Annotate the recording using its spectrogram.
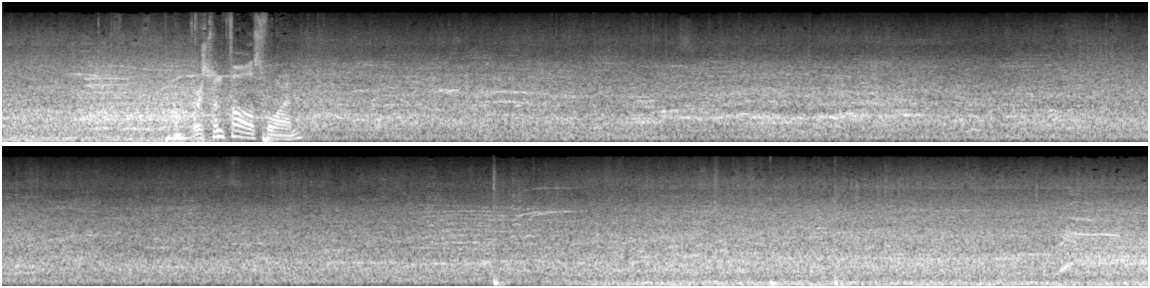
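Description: A large crowd murmurs steadily in a big echoing arena.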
